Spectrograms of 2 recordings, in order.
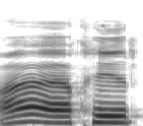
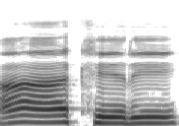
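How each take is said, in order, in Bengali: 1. শব্দটি স্বরহীন ব্যঞ্জন দিয়ে শেষ হয়। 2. শব্দটি একটি শেষ স্বরধ্বনি দিয়ে শেষ হয়। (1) "শেষ অক্ষরে সাকিন দিয়ে" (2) "রি না বলে"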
